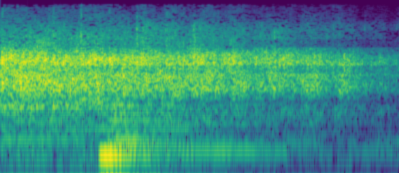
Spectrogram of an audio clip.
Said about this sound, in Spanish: Oh, dale ese aplauso fuerte a Él en este día.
